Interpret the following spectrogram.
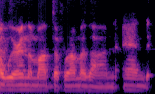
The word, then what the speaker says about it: Ramadan: And people, so it's the month of Ramadan, that's how you say it in Arabic, but when these terms are sort of transferred to Urdu, Hindi, Gujarati, and so on, Ramadan becomes Ramazan, because the same letter in Persian is a Z instead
